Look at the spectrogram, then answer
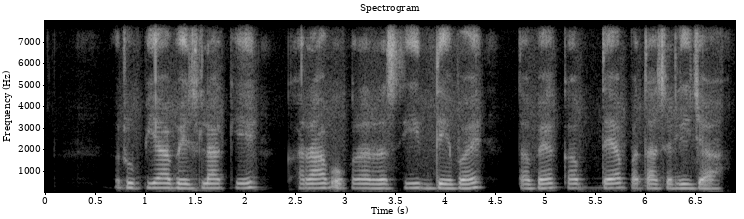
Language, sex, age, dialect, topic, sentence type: Maithili, female, 18-24, Angika, banking, question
